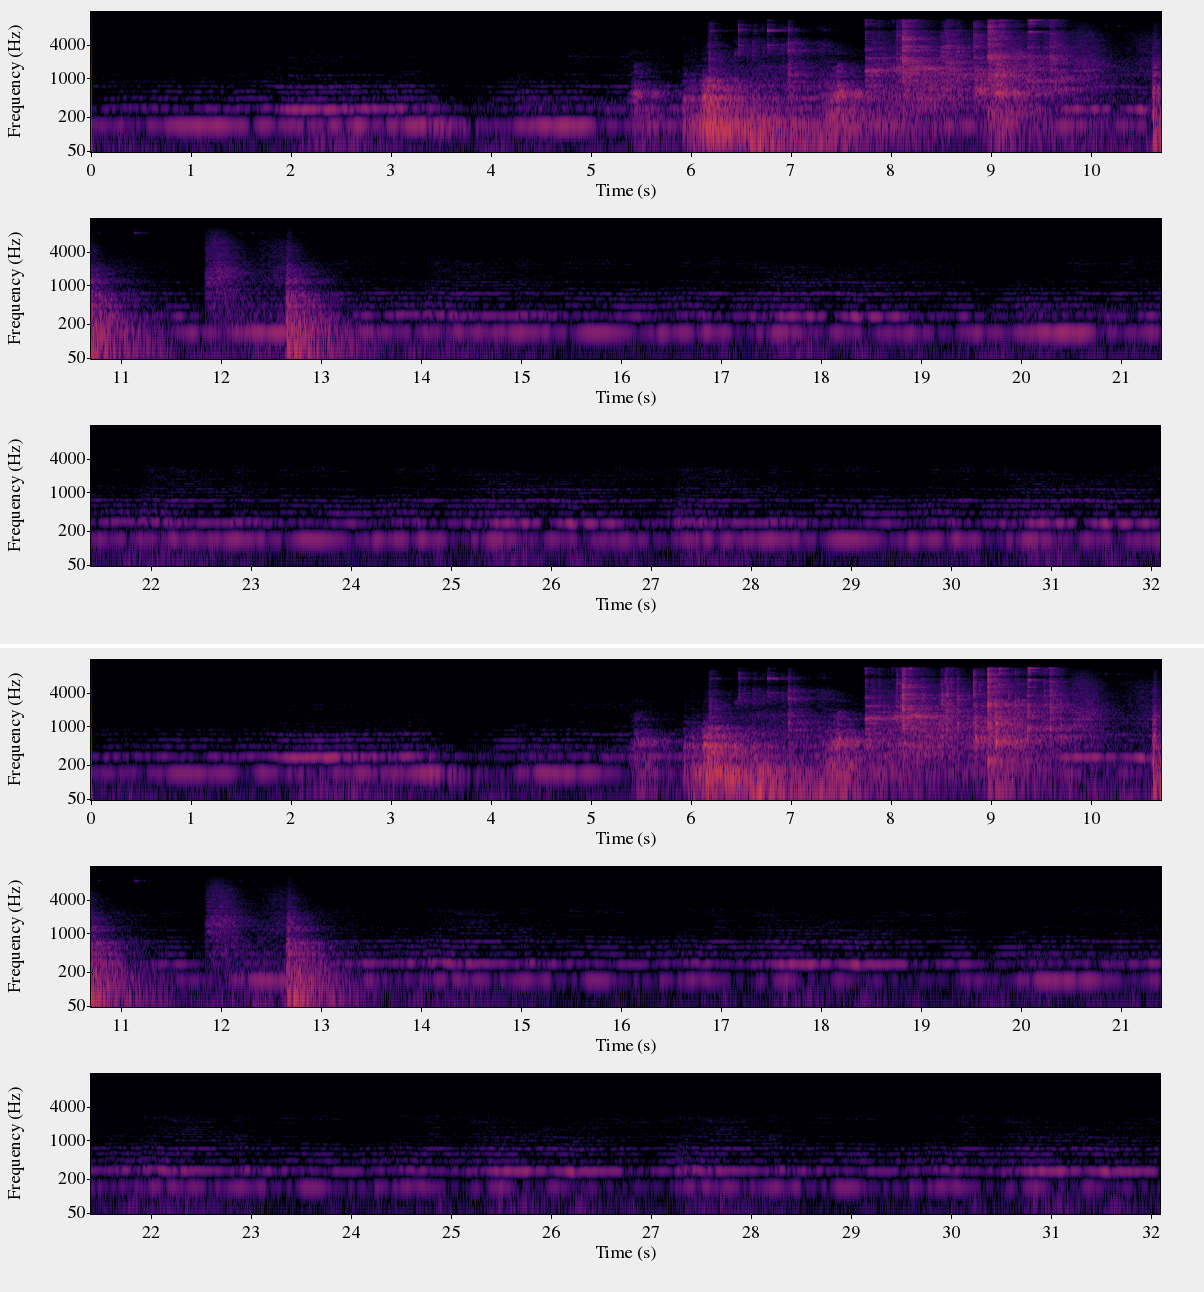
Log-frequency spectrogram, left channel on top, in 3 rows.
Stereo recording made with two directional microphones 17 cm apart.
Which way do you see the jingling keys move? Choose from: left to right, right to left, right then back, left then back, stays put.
right then back.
